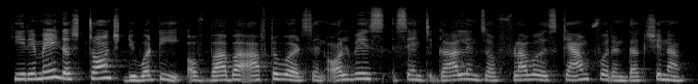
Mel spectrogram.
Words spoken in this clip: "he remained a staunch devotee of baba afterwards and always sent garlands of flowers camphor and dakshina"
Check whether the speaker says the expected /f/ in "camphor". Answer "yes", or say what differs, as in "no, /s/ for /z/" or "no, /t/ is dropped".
yes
